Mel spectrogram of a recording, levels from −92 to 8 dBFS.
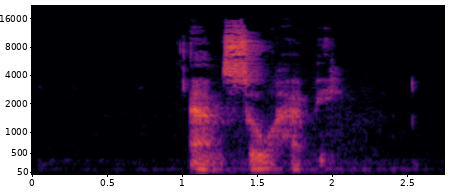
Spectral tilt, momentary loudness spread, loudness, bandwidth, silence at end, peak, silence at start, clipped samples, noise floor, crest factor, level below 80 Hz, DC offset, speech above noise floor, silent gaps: -1 dB/octave; 22 LU; -27 LUFS; 16 kHz; 0.7 s; -10 dBFS; 1.05 s; under 0.1%; -80 dBFS; 24 dB; -72 dBFS; under 0.1%; 50 dB; none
